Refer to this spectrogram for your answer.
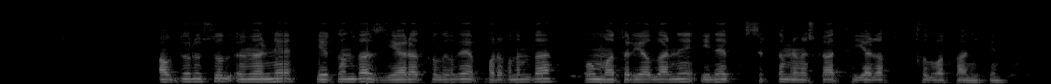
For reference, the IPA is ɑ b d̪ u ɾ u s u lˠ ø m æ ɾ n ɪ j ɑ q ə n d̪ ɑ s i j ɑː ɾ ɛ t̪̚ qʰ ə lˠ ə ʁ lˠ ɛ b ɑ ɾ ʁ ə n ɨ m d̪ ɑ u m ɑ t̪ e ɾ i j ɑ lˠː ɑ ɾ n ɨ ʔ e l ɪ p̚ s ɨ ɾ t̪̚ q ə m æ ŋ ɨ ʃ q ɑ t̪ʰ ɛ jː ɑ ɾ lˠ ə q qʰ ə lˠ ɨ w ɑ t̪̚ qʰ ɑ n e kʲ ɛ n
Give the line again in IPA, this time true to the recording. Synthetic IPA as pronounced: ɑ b d̪ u ɾ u s u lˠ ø m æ ɾ n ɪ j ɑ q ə n d̪ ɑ z i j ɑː ɾ ɛ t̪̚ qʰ ə lˠ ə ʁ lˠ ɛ b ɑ ɾ ʁ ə n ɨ m d̪ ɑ u m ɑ t̪ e ɾ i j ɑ lˠː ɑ ɾ n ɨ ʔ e l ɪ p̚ s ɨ ɾ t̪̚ q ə m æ ŋ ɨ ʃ q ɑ t̪ʰ ɛ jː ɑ ɾ lˠ ə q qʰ ə lˠ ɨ w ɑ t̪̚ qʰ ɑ n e kʲ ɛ n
